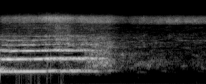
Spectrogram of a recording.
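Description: Bamboo flute (bashi) holding a mellow note of a slow, plaintive folk tune. The note ends about a second in, leaving only a breathy hiss until the next phrase.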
